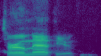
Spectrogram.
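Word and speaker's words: Tyrann Mathieu: don't know Billy what how do you say turn Matthew right he still play yeah is that you say it I've been saying it wrong the honey badger the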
